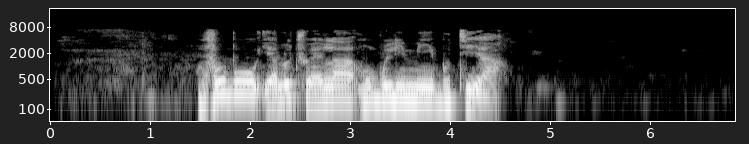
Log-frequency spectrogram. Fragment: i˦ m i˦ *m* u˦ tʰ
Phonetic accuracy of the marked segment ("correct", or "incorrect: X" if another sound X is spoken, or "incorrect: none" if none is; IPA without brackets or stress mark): incorrect: b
